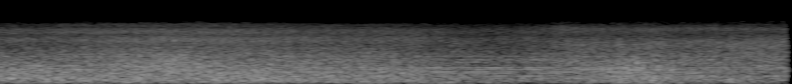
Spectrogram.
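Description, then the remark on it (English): Steady ocean waves wash and break on a beach in a continuous, full rush of white noise, fairly loud, with a faint wind-like hiss and no voices. “Listen and relax as the waves come one after another on the beach.”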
